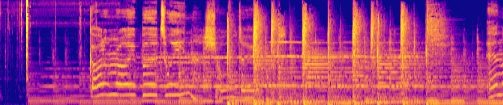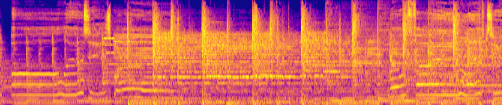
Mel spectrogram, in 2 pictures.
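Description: An indie rock song plays on its own at a steady, loud level, with layered guitars and sustained chords over a driving drum beat that grows fuller a few seconds in.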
